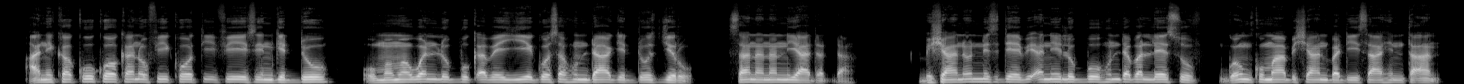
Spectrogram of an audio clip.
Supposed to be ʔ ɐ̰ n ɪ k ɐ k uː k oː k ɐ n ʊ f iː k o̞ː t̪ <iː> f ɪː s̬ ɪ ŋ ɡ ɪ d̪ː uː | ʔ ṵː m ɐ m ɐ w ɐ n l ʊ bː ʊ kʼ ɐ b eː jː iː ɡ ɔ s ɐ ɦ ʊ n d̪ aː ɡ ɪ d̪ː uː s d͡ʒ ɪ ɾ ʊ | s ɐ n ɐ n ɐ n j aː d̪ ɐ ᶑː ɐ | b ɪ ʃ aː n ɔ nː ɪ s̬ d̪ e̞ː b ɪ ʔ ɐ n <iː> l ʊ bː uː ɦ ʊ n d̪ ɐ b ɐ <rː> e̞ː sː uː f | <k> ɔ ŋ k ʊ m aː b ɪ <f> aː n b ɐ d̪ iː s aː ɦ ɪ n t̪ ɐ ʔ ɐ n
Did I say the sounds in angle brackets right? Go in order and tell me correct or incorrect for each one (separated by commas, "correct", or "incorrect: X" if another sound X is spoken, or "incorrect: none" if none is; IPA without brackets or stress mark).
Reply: correct, correct, incorrect: lː, incorrect: ɡ, incorrect: ʃ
